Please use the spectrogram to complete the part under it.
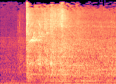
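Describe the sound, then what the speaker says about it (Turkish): A Kia City car engine cranks and catches abruptly, then settles into a steady, loud idle close by, with no talking. "Çalıştırın arabayı."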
